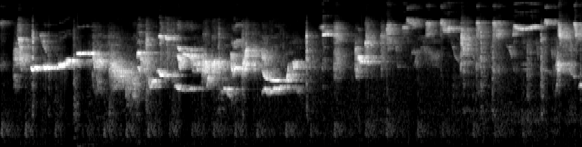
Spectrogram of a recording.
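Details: White-rumped shama in a cage for pairing, singing to arouse the opposite sex before breeding: a dense, varied run of clear whistles and sharp chirps, phrases jumping quickly between high and middle notes with no pauses.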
